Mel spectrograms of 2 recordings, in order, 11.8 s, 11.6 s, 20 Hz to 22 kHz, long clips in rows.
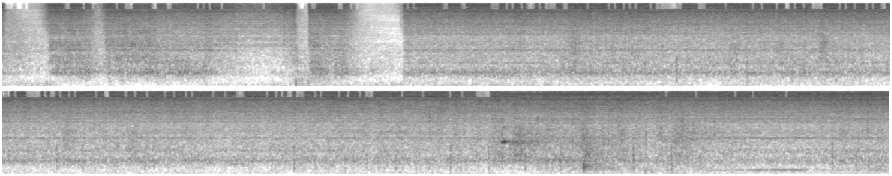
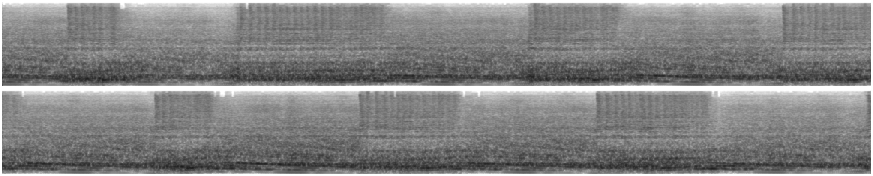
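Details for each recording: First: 2000 Honda CR125 two-stroke with a severe bog, crankcase pressure leak test: a steady sharp hiss of escaping air starts immediately and holds; the air is leaking at the crank seal under the side cover. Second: 2000 Honda CR125 two-stroke after fresh 40:1 fuel, idle lowered: sharp throttle blips rising and falling cleanly, no bogging or missing, blue smoke; still slightly boggy on top end when cold.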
